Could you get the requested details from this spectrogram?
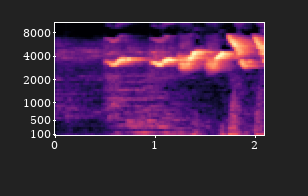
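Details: Double-collared seedeater giving a fast tui-tui style song: high, piercing whistled phrases that climb and sweep quickly, delivered in a continuous rush, with low clicking knocks near the end.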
